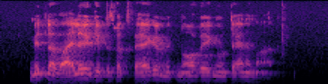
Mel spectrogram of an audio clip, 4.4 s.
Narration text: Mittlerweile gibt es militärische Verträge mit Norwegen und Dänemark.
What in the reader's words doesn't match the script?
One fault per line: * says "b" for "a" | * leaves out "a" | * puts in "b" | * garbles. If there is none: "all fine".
* leaves out "militärische"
